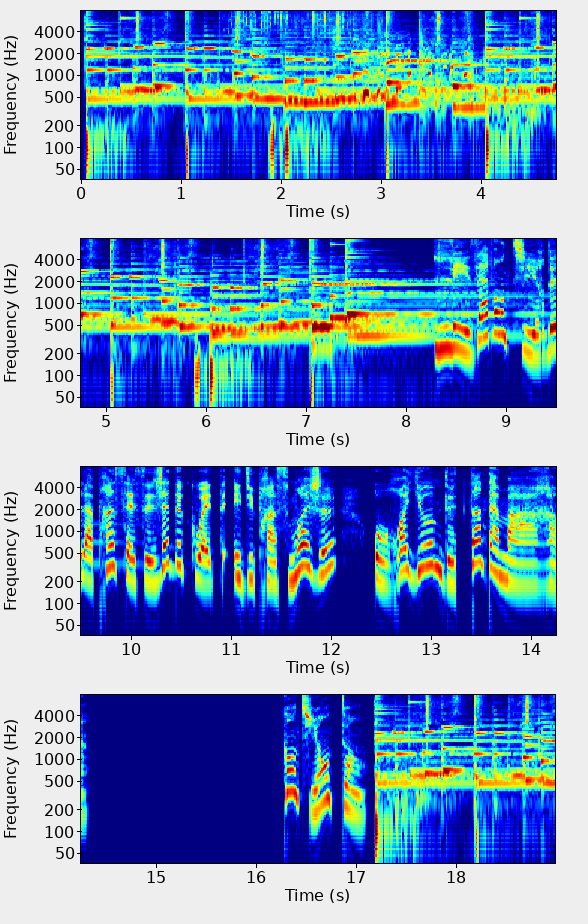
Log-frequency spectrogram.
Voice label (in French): raconte livre audio, comédienne voix off; scritch scratch; Macif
